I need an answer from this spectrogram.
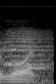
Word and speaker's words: Roy: Do we know for sure that it's Kyle Roy and not Kyle Rua? Well, I'm French. I would, even though I'm French, I would pronounce it Roy. Americanized version.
